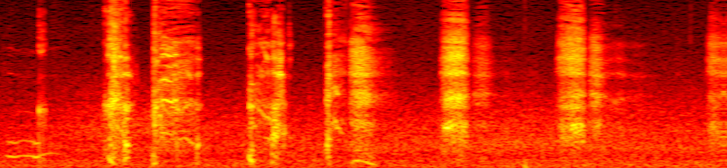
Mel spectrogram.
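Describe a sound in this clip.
A man groans and gasps in pain, close by.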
